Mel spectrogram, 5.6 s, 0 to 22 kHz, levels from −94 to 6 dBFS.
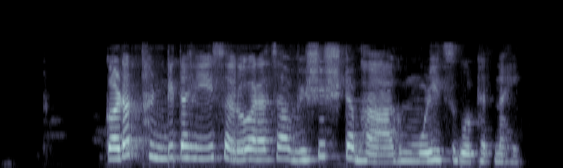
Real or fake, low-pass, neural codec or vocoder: fake; 7.2 kHz; codec, 16 kHz in and 24 kHz out, 2.2 kbps, FireRedTTS-2 codec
